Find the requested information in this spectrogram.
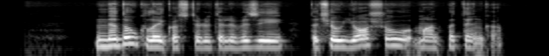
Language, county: Lithuanian, Alytus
